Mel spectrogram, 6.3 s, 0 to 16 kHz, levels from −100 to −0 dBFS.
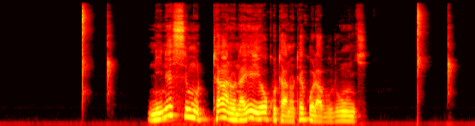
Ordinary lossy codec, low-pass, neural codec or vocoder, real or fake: none; 14.4 kHz; none; real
